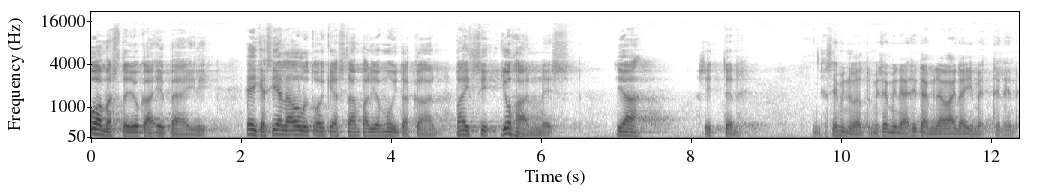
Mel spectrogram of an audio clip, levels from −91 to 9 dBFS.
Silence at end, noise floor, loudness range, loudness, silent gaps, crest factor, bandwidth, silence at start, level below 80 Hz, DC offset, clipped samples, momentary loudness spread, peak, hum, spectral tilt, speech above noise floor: 0 s; -58 dBFS; 8 LU; -29 LUFS; none; 22 dB; 15 kHz; 0 s; -56 dBFS; 0.7%; under 0.1%; 16 LU; -6 dBFS; none; -6 dB/octave; 29 dB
